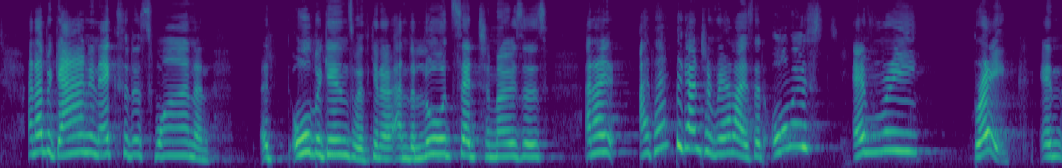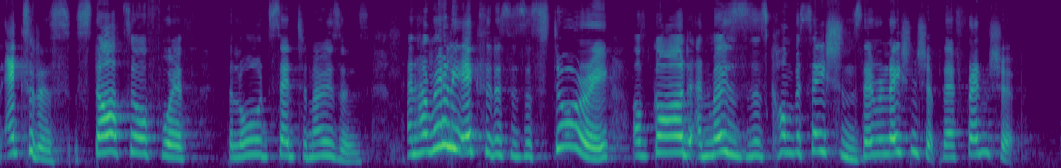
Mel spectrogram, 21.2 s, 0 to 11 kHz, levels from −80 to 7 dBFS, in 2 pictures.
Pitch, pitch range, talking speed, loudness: 280 Hz, 245-325 Hz, 160 wpm, -27 LUFS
